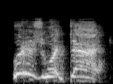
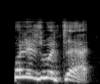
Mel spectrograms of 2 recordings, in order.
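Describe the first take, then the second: First: High-pitched incredulous cry; outraged. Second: Higher, incredulous question; exasperated. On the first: Customer venting about threats from garage workers, outraged. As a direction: burst out with it, much higher. Exasperated rant, louder repeat. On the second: Customer venting about garage workers, exasperated. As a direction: ask it in indignant disbelief. Exasperated rant, first take. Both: Real, not acted.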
